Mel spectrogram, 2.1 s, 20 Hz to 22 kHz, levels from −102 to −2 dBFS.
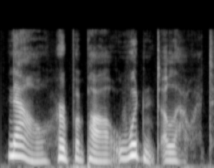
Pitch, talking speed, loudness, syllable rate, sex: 165 Hz, 170 wpm, -19 LUFS, 4.3 syllables/s, female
